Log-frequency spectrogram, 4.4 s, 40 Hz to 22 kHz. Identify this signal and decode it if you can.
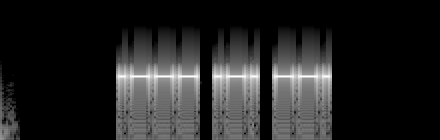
Morse code, heard as a keyed tone, about 20 wpm, 700 Hz. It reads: JRG
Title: USA Call Sign Postfixes - 3 Letters 20wpm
